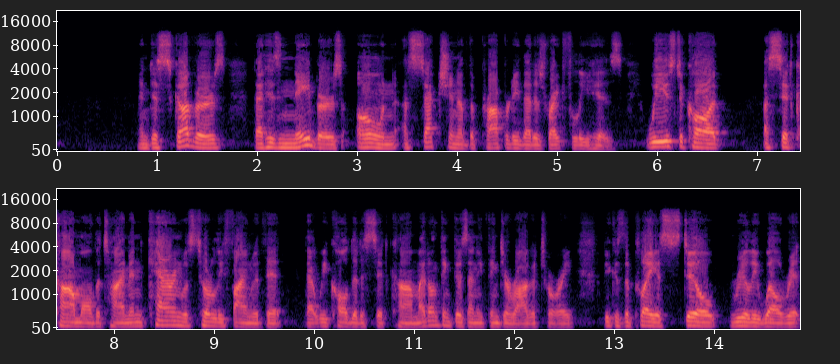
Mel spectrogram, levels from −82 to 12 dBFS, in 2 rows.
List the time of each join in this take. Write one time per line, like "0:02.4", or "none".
0:05.8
